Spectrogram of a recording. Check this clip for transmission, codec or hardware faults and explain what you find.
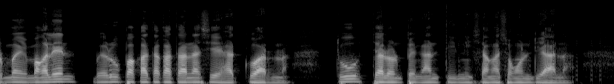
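One hardware interference fault is present in this speech clip. From 4.50 to 6.01 s there are GSM signalling bursts: a nearby 2G phone's radio pulses, rectified by the audio circuitry, form a galloping dit-dit-dit of short 217 Hz buzzes well below the speech. Unlike steady mains hum, it arrives in short gated clusters.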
